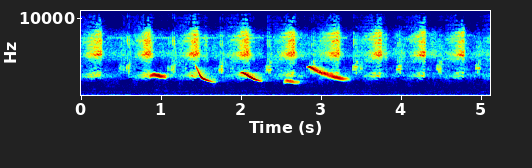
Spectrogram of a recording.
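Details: Buff-throated saltator in a backyard with fruit trees giving a short run of clear whistled notes, each slurring downward, over a steady high insect buzz.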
